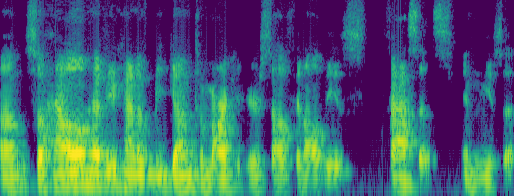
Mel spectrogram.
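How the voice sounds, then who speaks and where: A man with a fairly low pitch talks at a moderate pace with hardly any pauses and fairly even intonation, an ordinary speaking voice. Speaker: podcast host. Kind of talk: interview.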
